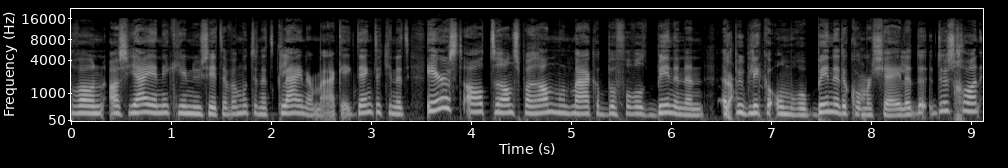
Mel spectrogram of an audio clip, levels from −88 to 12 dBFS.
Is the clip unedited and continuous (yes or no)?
no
